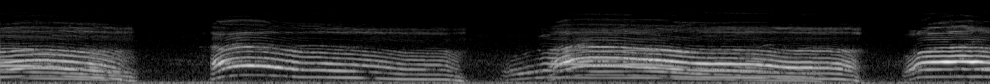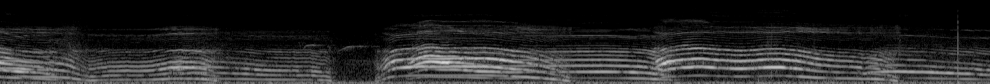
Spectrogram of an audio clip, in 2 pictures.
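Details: Pair of domestic cats fighting, biting each other repeatedly: a run of arched, rising-and-falling yowls and moans, with brief pauses between, varying in loudness over twenty seconds.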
